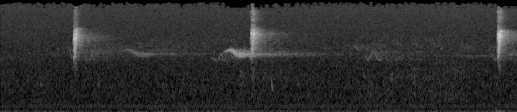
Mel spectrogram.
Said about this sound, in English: This bird that's chipping is actually a mourning warbler. I can see its little black bib. Pretty husky chip.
